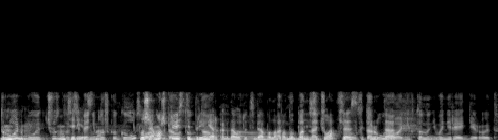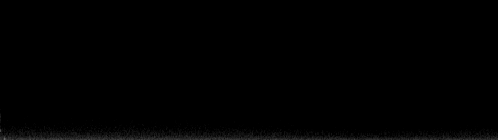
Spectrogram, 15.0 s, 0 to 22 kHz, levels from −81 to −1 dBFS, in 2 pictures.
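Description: Nothing technically wrong can be heard in this speech recording. It has passed through a call's microphone processing, which leaves no content above 8 kHz and trims the lowest bass as expected.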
